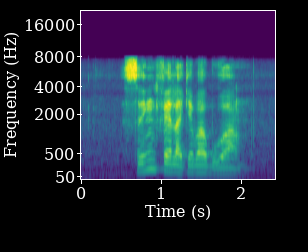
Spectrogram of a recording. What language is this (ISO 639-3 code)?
sot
